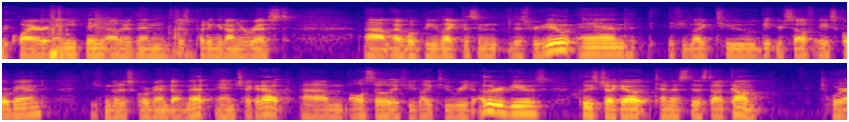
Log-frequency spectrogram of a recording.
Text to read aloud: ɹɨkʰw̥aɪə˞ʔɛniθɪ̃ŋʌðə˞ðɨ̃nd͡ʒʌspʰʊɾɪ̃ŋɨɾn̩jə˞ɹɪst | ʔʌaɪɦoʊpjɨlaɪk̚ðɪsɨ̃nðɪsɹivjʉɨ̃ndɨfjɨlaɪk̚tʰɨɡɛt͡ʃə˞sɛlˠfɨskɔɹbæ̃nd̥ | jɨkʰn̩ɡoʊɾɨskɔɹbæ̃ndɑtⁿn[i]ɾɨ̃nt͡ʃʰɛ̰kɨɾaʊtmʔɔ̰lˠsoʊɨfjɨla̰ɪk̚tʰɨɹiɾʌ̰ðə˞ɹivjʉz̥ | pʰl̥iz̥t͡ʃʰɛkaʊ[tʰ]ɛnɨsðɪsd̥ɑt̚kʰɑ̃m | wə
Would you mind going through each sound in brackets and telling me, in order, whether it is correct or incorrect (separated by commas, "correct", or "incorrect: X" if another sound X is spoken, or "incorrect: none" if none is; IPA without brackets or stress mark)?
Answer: incorrect: ɛ, correct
